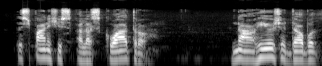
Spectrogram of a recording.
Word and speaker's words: cuatro: squat the rule is you pronounce the first a then pronounce the second a without closing your throat as in so qua becomes qua and cuatro becomes cuatro then you as english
